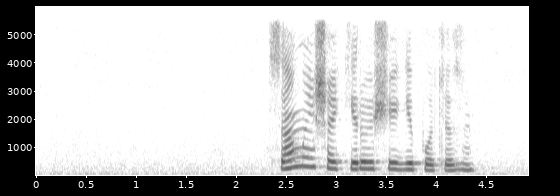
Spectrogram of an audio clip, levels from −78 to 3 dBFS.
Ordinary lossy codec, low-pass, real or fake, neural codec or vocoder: none; 5.4 kHz; real; none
